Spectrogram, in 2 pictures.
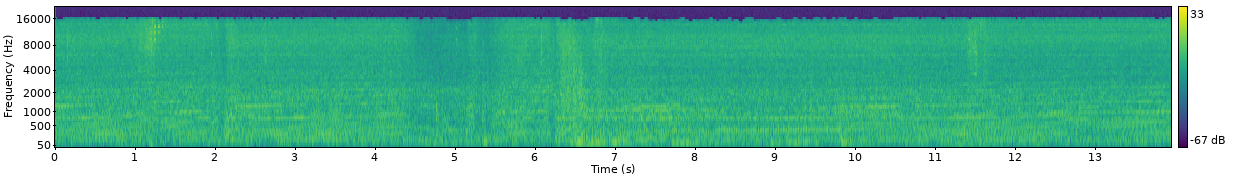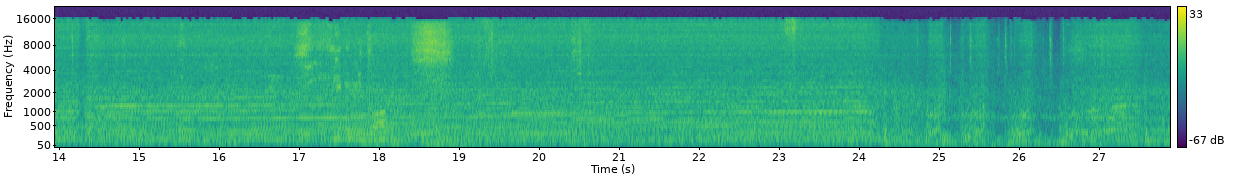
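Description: A car engine roars, rising and falling in pitch as it speeds up and shifts gears.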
